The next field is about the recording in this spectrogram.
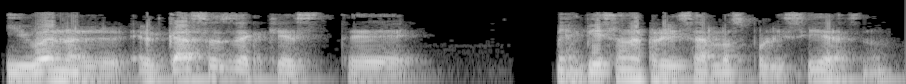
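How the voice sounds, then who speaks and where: A man's voice: mid-range voice, moderate pace, muffled recording. A man with a Mexican accent telling a personal story casually, tagging sentences with "¿no?" and acting out what people said. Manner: animated storyteller, acts out quotes, many fillers like "¿no?" and "este".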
